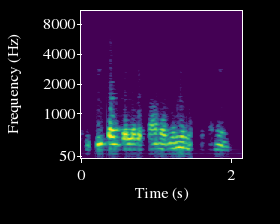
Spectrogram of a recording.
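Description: A man speaking in continuous, word-like phrases with brief pauses, over a faint steady low hum.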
